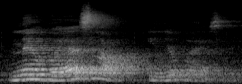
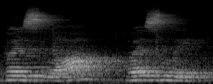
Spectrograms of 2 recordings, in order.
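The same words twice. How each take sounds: First: Везла and везли stressed on the first syllable, ВЕЗла, ВЕЗли; teacher models the mistake with the stress at the front; wrong stress. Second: Везла and везли stressed at the end, везЛА, везЛИ; teacher models the correct stress at the end. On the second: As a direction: lean on the last syllable of везла and везли. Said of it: "наголошуємо останній склад". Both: Shown as a demonstration.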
